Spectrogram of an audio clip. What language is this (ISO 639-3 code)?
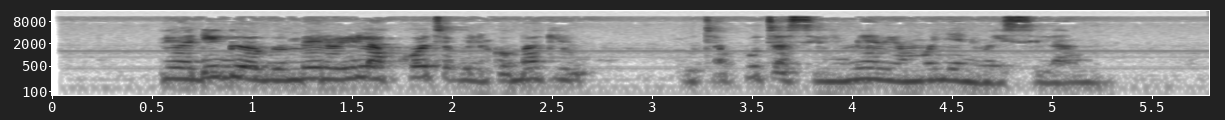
swa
